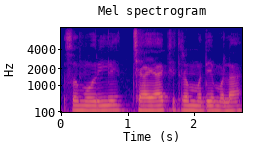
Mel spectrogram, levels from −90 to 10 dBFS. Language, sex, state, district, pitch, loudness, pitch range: Marathi, male, Maharashtra, Dhule, 125 Hz, -34 LUFS, 125-130 Hz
